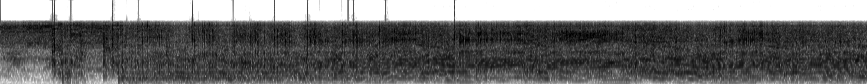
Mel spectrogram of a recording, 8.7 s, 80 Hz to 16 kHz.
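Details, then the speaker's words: 49cc Chinese two-stroke engine on a funnel tank: raspy buzz that surges and sags, revs hunting; runs very rich at idle and cannot hold an idle, cause suspected, not confirmed. "It has no idle, of course, because they're shit."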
